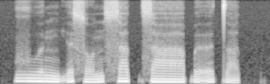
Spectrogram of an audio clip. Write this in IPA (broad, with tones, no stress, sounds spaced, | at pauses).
ɣ u˧ ə̯ ŋ ḭ˧˥ ə̯ s ɔ˨˦ n s a˦˥ t̚ s aː˧ ɓ ə̰ː˧˥ t̪ a˨˩ t̚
